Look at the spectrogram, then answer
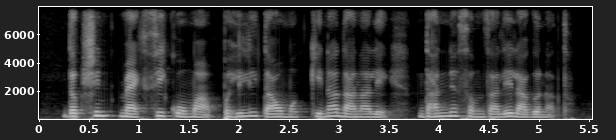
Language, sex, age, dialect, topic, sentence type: Marathi, female, 25-30, Northern Konkan, agriculture, statement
